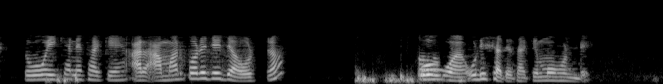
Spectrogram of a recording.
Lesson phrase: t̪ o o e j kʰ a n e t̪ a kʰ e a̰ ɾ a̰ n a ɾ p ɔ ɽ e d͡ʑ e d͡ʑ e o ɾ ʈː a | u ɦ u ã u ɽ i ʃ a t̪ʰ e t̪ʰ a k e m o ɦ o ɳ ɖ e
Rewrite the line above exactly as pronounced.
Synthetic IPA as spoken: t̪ o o e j kʰ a n e t̪ʰ a k e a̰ ɾ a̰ m a ɾ p ɔ ɾ e d͡ʑ e d͡ʑ a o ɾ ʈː a | o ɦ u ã u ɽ i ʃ a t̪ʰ e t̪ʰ a k e m o ɦ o ɳ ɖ e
